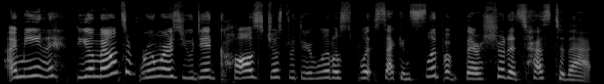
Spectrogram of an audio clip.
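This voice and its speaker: Woman voicing a very high-pitched, bright, earnest kid. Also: moderate pace, no room sound, clean studio sound. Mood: thoughtful, earnest. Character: bright, kind, wise-beyond-years kid from another world. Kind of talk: scripted audio drama acting.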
